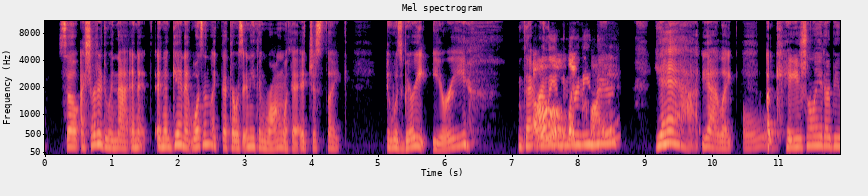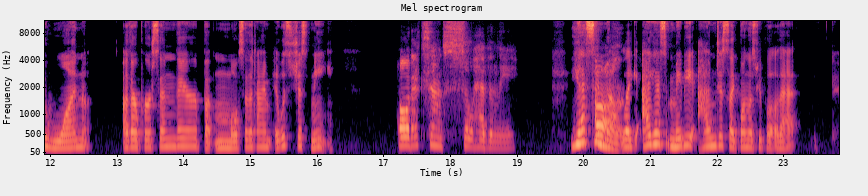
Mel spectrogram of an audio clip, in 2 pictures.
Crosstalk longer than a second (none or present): present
